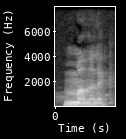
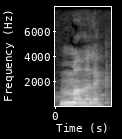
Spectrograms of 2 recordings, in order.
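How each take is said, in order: First: It is said with a vowel before -lijk. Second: The same.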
